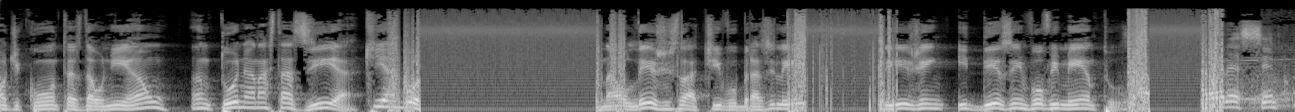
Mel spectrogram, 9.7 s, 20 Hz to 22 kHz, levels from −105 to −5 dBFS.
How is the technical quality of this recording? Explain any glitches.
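The recording has a recurring connection problem: intermittent contact in three spots, at 2.91 to 4.68 s, 5.90 to 6.72 s and 8.46 to 9.16 s. A loose plug or cable is briefly losing its connection, so the signal drops out for about 1.33 s, then 0.55 s, then 0.39 s. You hear crackle as the contact scrapes open and shut, and faint hiss fills each gap.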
